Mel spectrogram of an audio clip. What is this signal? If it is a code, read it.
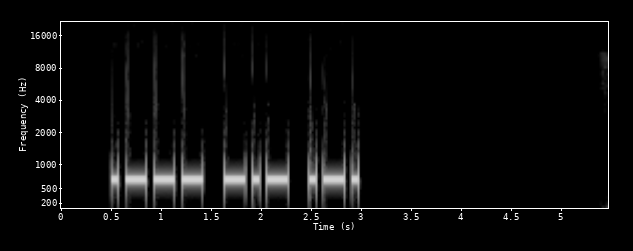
Morse code, heard as a keyed tone, about 17 wpm, 700 Hz. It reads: JKR
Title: USA Call Sign Postfixes - 3 Letters 17wpm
